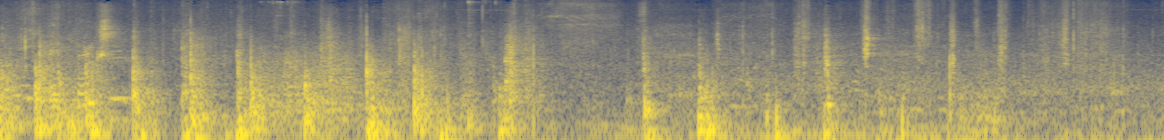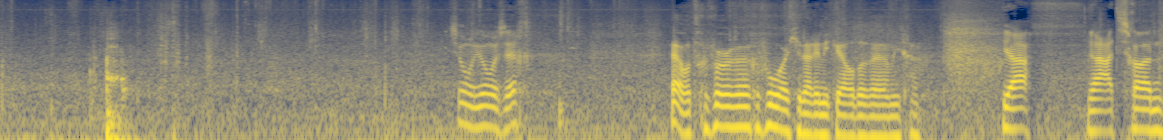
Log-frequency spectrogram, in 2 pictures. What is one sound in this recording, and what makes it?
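A man talks close by, outdoors.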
